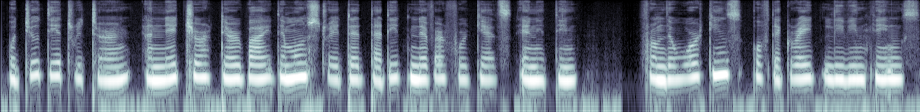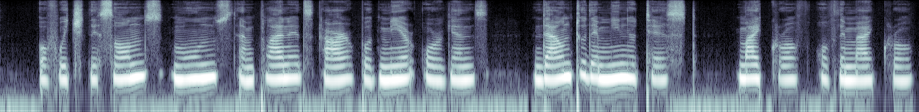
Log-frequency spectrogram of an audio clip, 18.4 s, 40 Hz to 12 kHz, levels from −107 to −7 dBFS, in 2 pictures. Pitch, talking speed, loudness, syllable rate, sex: 215 Hz, 130 wpm, -15 LUFS, 4.1 syllables/s, female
